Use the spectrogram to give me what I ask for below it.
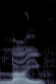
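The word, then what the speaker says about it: life: लेकिन यहां प देखिएगा आई एफ ई आएगा तो उसका उच्चारण हो जाएगा आइफ के रूप में तो इसमें आइफ जोड़िए तो हो जाएगा दोस्तों लाइफ तो एल आई एफ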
